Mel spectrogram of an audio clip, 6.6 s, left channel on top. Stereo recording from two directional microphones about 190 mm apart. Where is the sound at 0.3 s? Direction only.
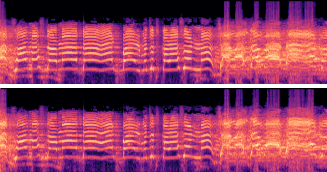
25° left (ahead or behind).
